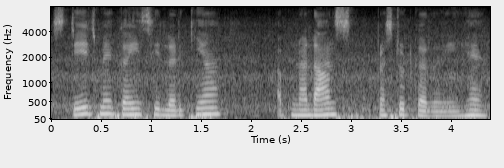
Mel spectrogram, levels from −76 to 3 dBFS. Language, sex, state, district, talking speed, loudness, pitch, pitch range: Hindi, male, Arunachal Pradesh, Lower Dibang Valley, 150 wpm, -17 LUFS, 140 Hz, 130-155 Hz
